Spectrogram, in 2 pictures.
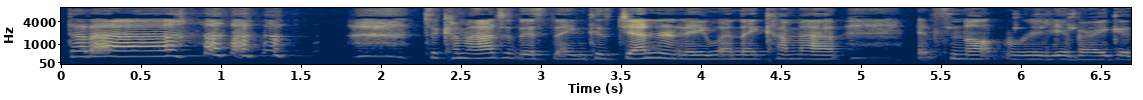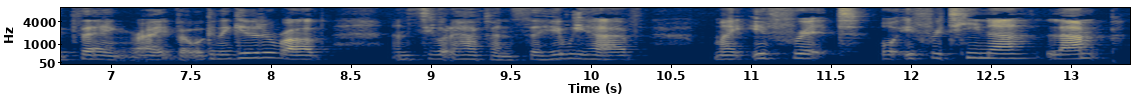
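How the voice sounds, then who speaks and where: A woman's voice: mid-range voice, normal speed, a bit bright. A middle-aged woman hosting a live-streamed reading, chatting casually and playfully to viewers with theatrical, giggly asides. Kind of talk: casual livestream chat greeting viewers.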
